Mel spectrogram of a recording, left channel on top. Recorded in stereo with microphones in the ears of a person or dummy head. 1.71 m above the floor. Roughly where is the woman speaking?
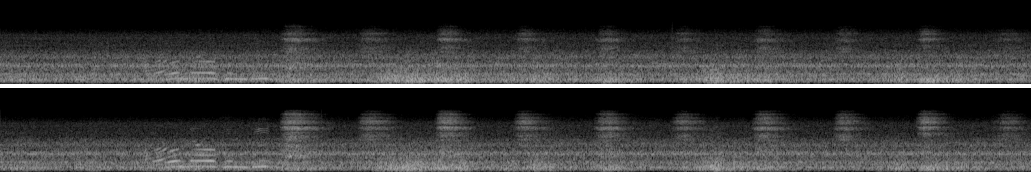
Right.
